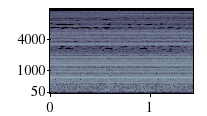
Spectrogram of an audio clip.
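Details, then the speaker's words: Monster Cable HTS 1000 eight-outlet surge protector, about 5 years old, plugged into a 110 V outlet: a steady, loud electrical hum with a harsh buzzy edge that persists after unplugging and replugging. "we're going to hook it up to a regular 110 outlet here's the plug and you can already hear it humming"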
